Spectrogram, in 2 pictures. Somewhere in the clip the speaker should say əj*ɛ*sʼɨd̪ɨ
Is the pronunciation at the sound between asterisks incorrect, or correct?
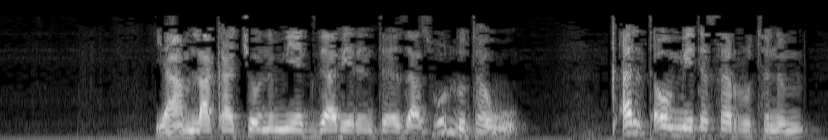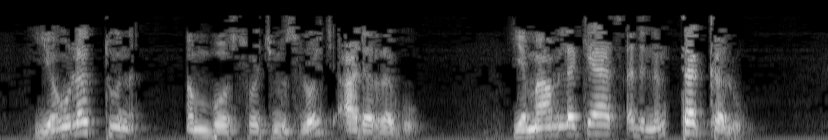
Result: incorrect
